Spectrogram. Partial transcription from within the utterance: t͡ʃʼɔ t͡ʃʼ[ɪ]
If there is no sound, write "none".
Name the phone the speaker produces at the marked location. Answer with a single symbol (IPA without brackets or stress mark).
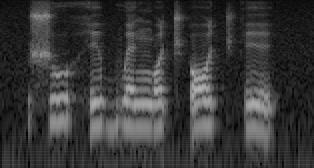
ɪ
